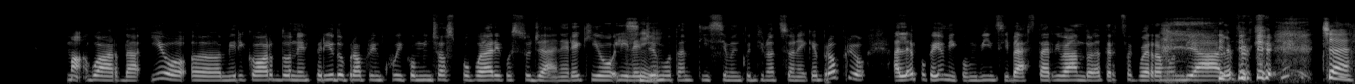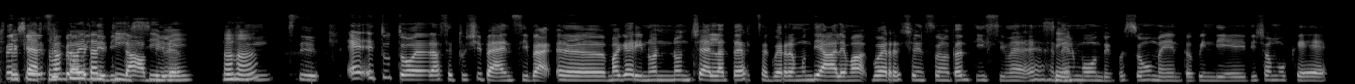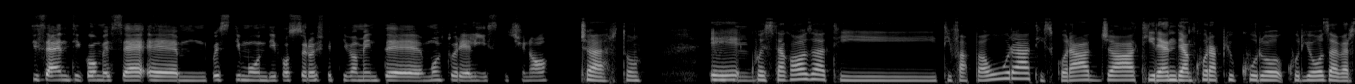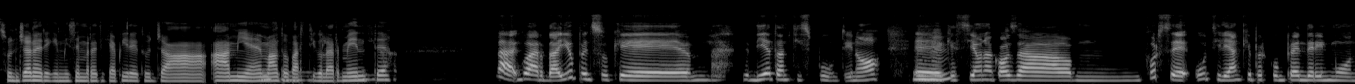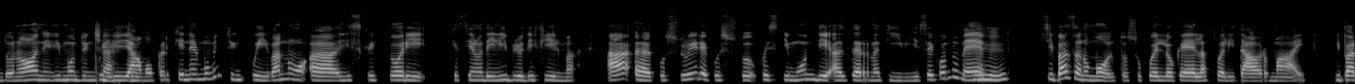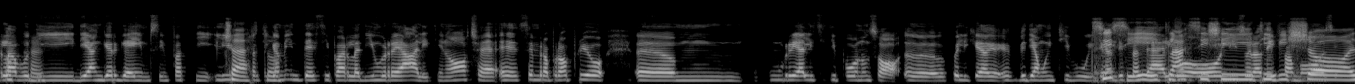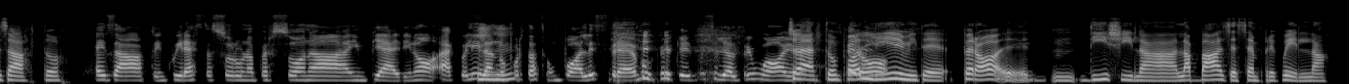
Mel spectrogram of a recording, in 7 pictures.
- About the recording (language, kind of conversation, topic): Italian, podcast, Come si costruisce un mondo credibile in un film?
- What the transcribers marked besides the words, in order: tapping; chuckle; laughing while speaking: "perché"; drawn out: "ti"; other background noise; chuckle; sigh; tsk; "Cioè" said as "ceh"; "che" said as "cheae"; laughing while speaking: "estremo"; chuckle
